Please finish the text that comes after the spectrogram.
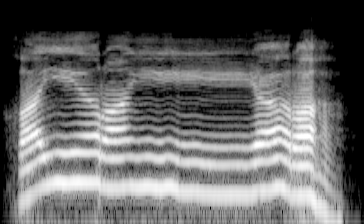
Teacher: ہا کے اوپر جو الٹا پیش ہے اس کو سائلنٹ کر دیا جائے گا اور ہا کی آواز کو آدھا پڑھا جائے گا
